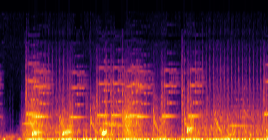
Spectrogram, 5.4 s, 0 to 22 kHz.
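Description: Robot enemies being destroyed in the PS2 game Ratchet & Clank: dense, continuous mechanical clanking, ratcheting and crashing metal bursts layered over rapid gunfire, loud and busy throughout after a brief quiet start.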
